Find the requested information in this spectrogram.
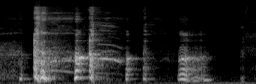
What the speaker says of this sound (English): I think some blood comes out as you cough there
